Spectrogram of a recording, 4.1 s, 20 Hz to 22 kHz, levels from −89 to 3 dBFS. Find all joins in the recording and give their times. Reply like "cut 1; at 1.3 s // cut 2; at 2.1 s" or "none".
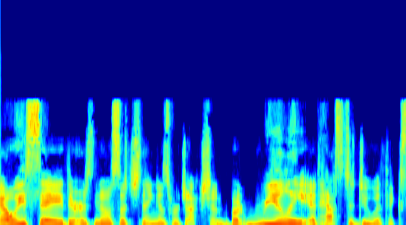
none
